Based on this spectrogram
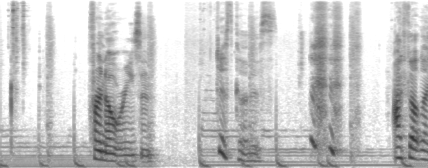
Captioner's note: chuckles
